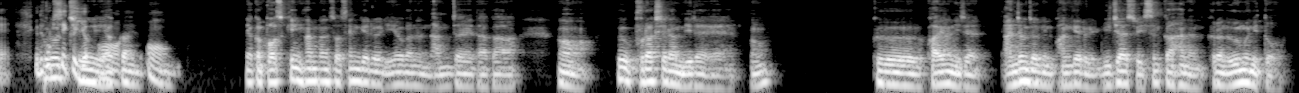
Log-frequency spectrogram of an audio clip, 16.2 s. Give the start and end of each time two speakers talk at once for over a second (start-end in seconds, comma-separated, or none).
0.6-2.2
